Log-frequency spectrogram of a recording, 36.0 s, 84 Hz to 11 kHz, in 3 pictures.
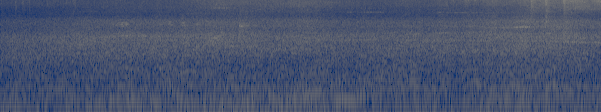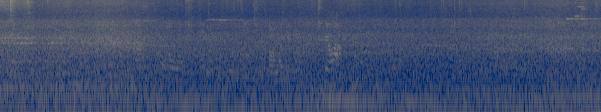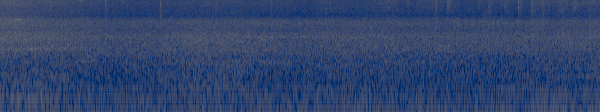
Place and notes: walking on the Road, Pedestrian, Traffic Sound, Motorcycle sound, Walking in the direction of the south
Binaural recordings, ( Proposal to turn up the volume )
Zoom H4n+ Soundman OKM II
